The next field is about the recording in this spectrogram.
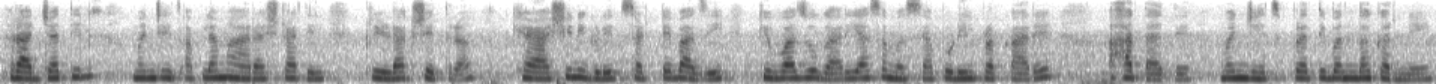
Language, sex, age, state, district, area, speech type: Marathi, female, 18-30, Maharashtra, Ratnagiri, urban, spontaneous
